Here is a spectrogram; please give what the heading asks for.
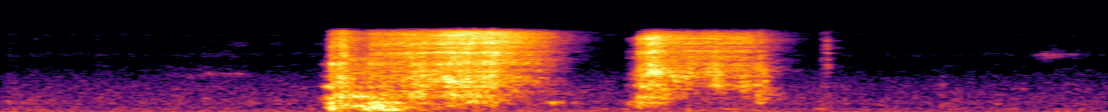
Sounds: Sneeze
